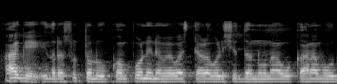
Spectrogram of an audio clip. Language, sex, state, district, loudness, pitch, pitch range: Kannada, male, Karnataka, Koppal, -18 LUFS, 130 Hz, 130-135 Hz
